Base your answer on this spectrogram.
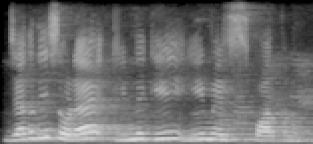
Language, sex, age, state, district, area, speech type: Tamil, female, 60+, Tamil Nadu, Cuddalore, rural, read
